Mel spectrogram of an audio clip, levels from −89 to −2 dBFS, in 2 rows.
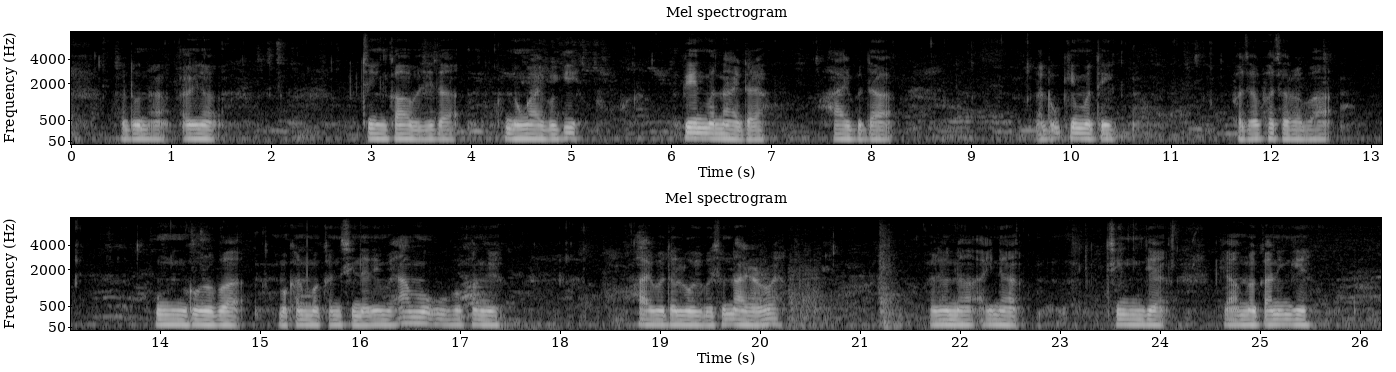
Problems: none marked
